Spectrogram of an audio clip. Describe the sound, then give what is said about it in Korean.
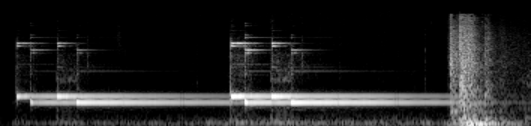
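A house doorbell, rung by a visitor at a late hour, chimes twice in a row, each a bright two-tone ding-dong that rings out and sustains, followed by a short burst of rattling noise at the end. No one speaks. “지금 시간이 몇 시인데 집에 와서 띵똥거리고 난리야.”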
